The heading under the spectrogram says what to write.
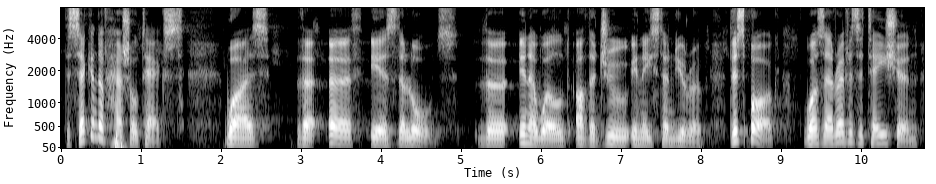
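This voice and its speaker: A man with a medium-pitched, slightly bright voice reads a letter aloud at a ceremony, a little slowly. It's a formal speech delivered hesitantly, full of fillers and stumbles over names, and a large hall adds long reverb.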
